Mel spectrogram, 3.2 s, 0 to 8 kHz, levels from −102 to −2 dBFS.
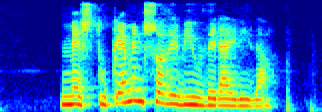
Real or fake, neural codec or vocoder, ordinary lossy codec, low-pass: real; none; Opus, 64 kbps; 7.2 kHz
